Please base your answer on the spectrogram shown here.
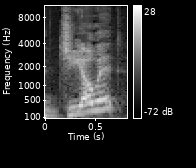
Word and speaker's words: geoid: So I guess the next question that would follow from that is, what is, I believe it's pronounced the geoid?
